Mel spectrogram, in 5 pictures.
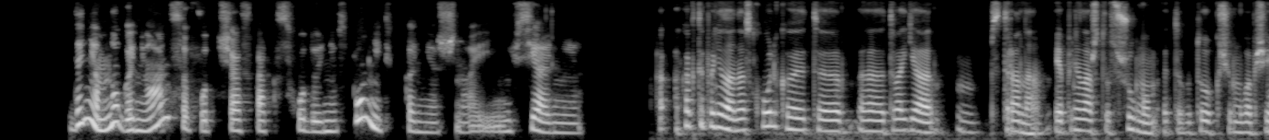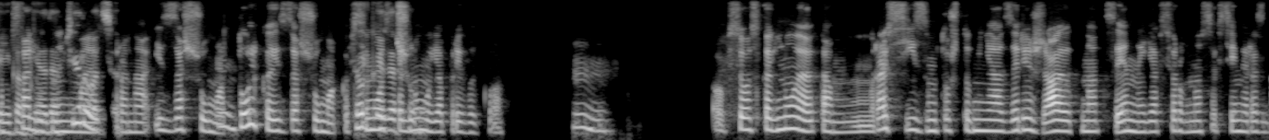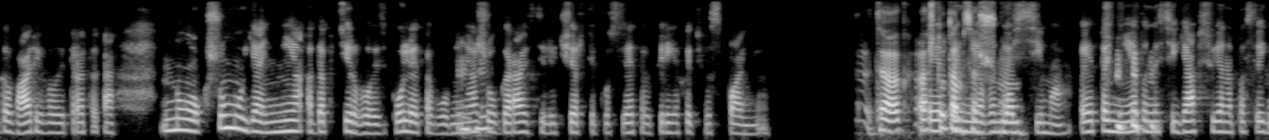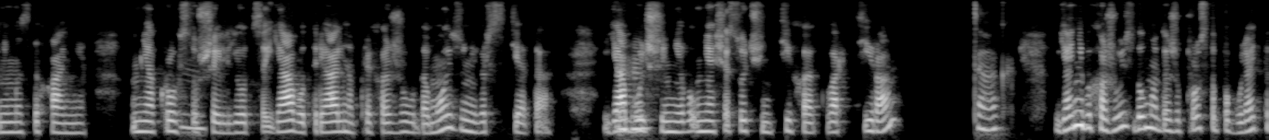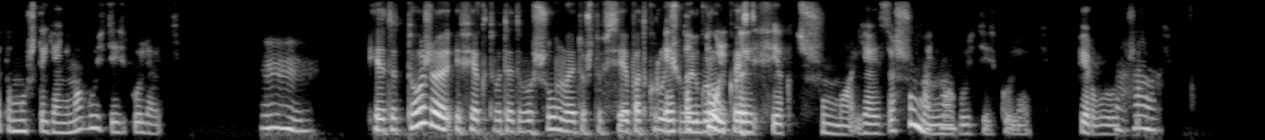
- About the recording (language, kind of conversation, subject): Russian, podcast, Как ты привыкал к новой культуре?
- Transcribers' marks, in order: tapping; other background noise; laugh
